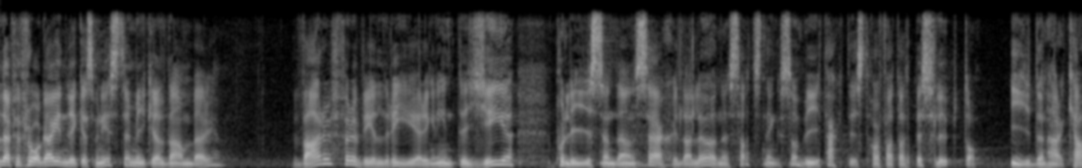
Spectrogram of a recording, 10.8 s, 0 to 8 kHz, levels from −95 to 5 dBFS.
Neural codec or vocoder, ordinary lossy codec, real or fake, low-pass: none; none; real; 7.2 kHz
